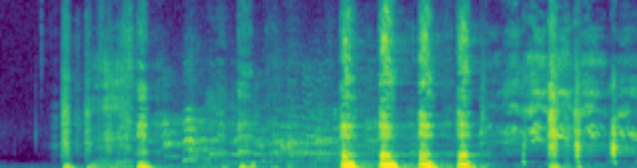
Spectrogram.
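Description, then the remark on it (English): A person mimics an owl, letting out a quick run of four close, rhythmic hoots after some breathy, panting vocal sounds, with a couple more hoots trailing off at the end. “It's a very good owl. There's no debating it's a good owl.”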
